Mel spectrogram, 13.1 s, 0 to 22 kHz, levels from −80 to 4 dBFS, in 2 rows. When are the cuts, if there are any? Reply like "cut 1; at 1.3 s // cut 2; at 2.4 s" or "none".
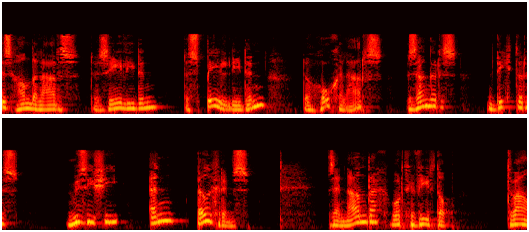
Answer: cut 1; at 8.9 s

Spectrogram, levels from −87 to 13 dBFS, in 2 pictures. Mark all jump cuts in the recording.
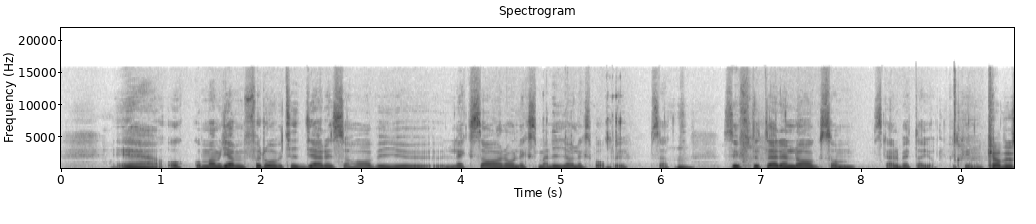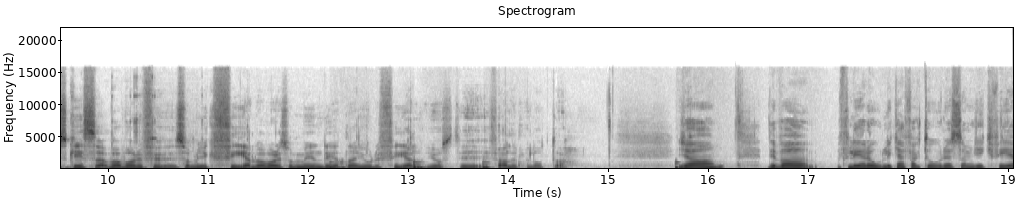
none

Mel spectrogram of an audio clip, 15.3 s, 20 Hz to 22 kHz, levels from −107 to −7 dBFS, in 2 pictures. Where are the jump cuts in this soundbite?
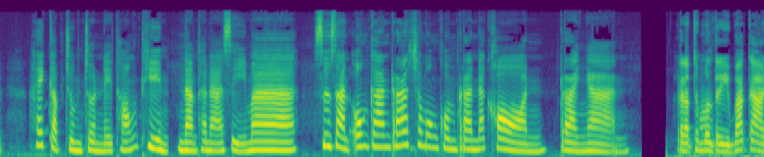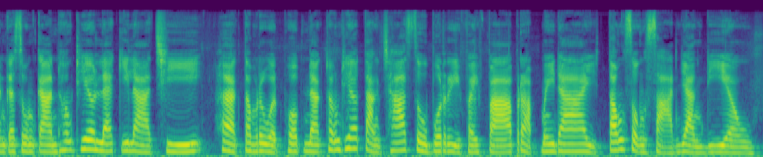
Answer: cut 1; at 1.6 s

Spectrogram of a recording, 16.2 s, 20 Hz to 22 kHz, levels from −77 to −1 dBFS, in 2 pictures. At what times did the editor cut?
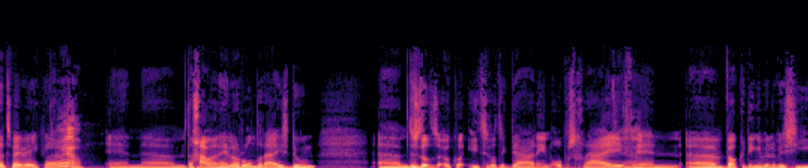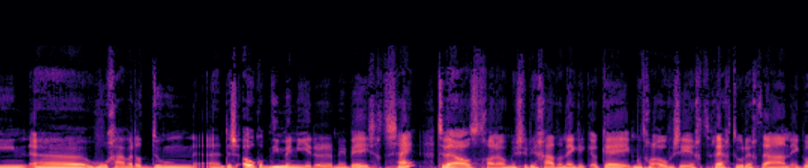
cut 1; at 12.4 s

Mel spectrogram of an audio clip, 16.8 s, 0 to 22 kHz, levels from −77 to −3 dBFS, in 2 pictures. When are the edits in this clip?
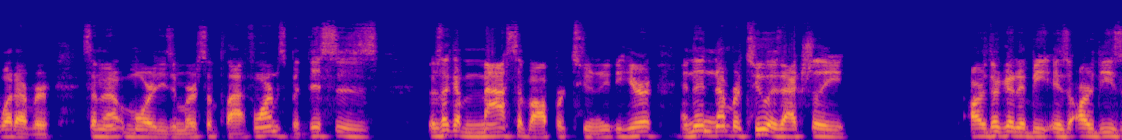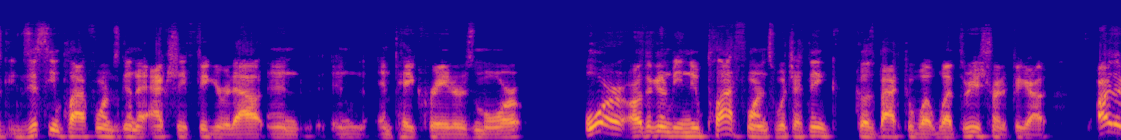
cut 1; at 11.2 s

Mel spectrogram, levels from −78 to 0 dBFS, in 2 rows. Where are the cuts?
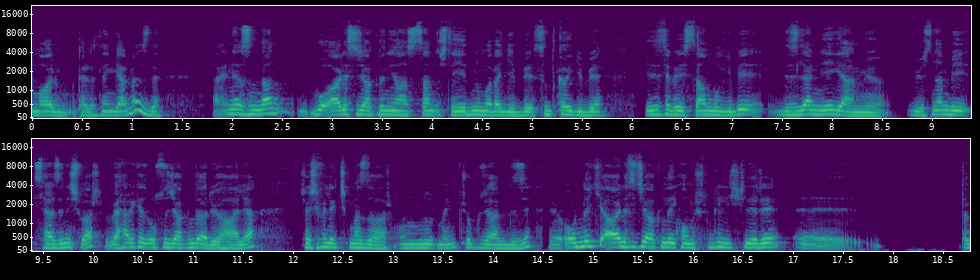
cut 1; at 14.5 s // cut 2; at 15.8 s

